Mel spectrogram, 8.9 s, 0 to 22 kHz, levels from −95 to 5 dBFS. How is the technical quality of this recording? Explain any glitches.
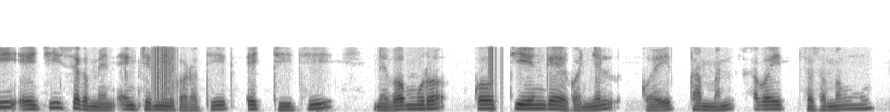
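The recording has two short bursts of bit errors on a digital phone line, heard through narrow telephone-band G.711 coding with nothing above 4 kHz.

Bit errors on a digital phone line, 1.52 to 1.78 s, just after "segment eng' che", and 4.89 to 5.03 s, after "ne po muro ko". Flipped bits, around half to one percent, corrupt individual samples, scattering sharp ticks and crackle over the unchanged speech.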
